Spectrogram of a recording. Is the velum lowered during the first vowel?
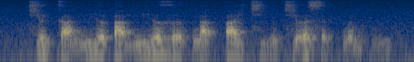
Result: no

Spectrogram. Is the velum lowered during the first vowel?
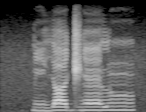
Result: yes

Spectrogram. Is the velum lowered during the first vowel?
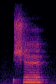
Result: yes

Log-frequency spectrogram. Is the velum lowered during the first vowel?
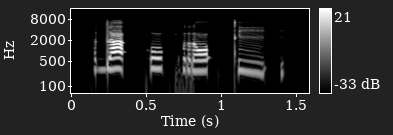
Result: no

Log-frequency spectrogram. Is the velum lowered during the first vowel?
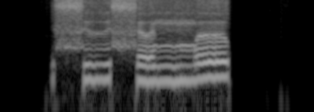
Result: no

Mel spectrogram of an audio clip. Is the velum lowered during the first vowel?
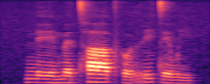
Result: no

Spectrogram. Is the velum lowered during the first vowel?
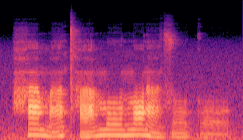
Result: yes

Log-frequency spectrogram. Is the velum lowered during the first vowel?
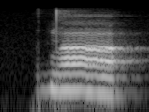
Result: yes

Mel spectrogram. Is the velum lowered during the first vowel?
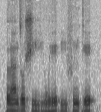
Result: yes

